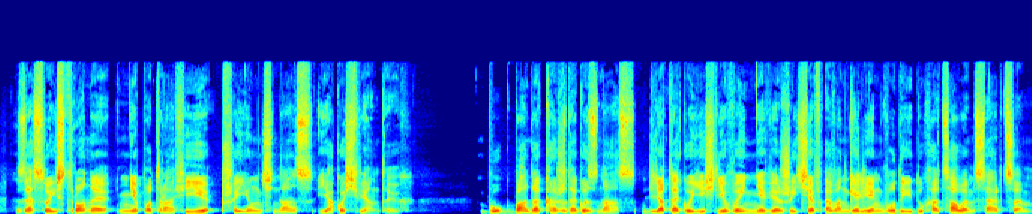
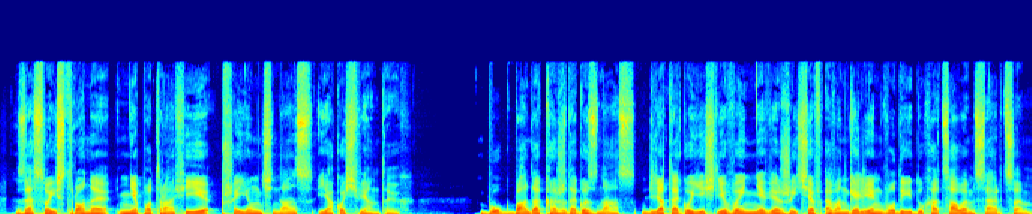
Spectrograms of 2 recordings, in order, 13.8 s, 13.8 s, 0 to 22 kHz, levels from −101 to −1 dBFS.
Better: second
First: thin; very; fading below 350 Hz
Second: none

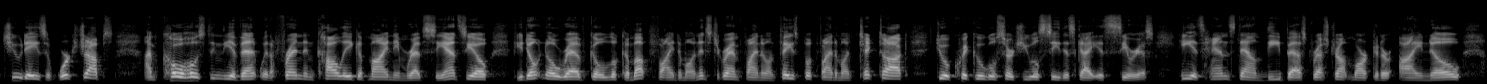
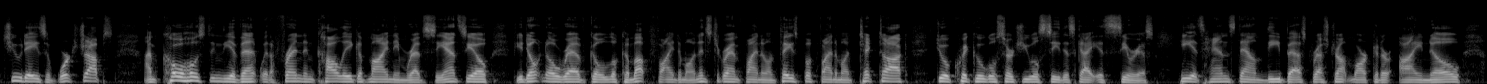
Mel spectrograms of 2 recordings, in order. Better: second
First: thin; very; fading below 350 Hz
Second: none

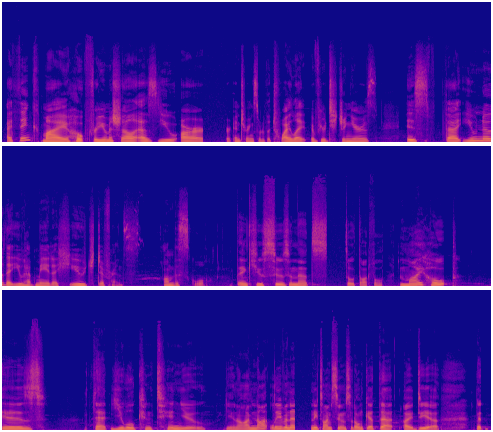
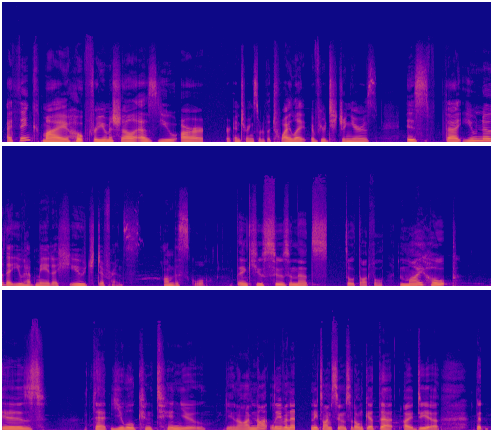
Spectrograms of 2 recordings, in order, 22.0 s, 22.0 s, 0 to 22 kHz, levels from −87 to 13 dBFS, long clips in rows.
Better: neither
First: audio freezing; at 3 s, at 12 s and at 19 s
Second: audio freezing; at 3 s, at 12 s and at 19 s

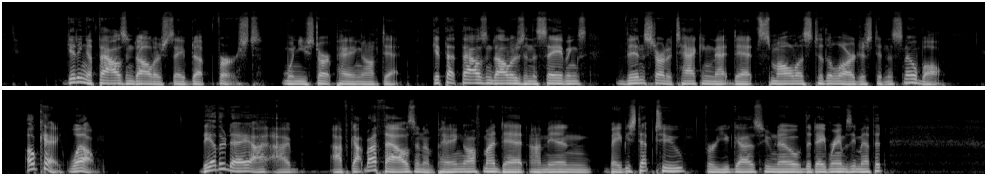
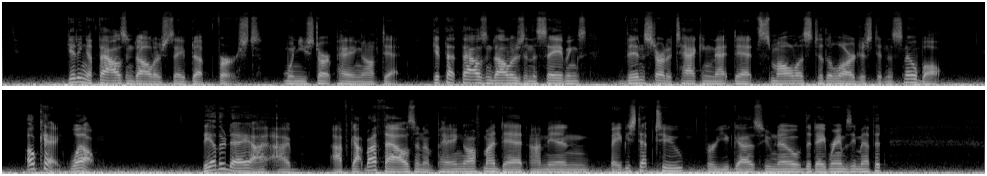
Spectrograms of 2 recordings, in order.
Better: first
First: none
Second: low rumble; noticeable; throughout; 20 dB below the speech

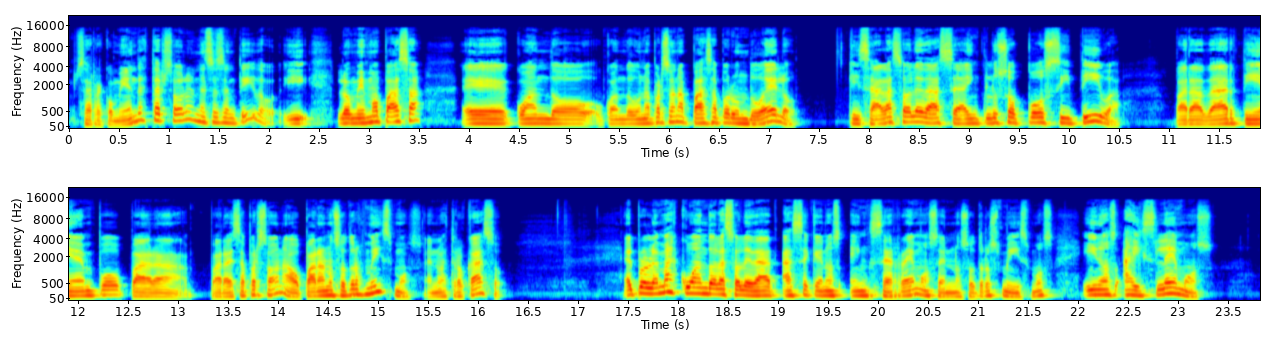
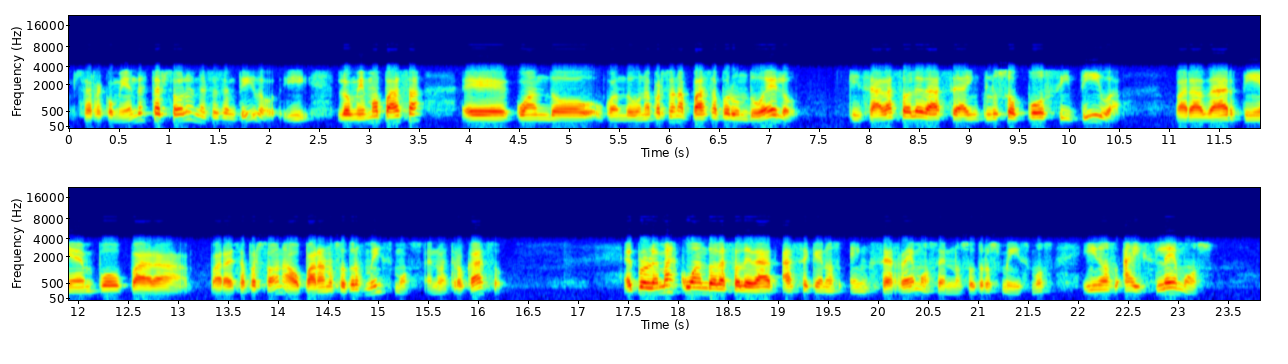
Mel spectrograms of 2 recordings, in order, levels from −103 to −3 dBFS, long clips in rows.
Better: first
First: none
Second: phone-call audio

